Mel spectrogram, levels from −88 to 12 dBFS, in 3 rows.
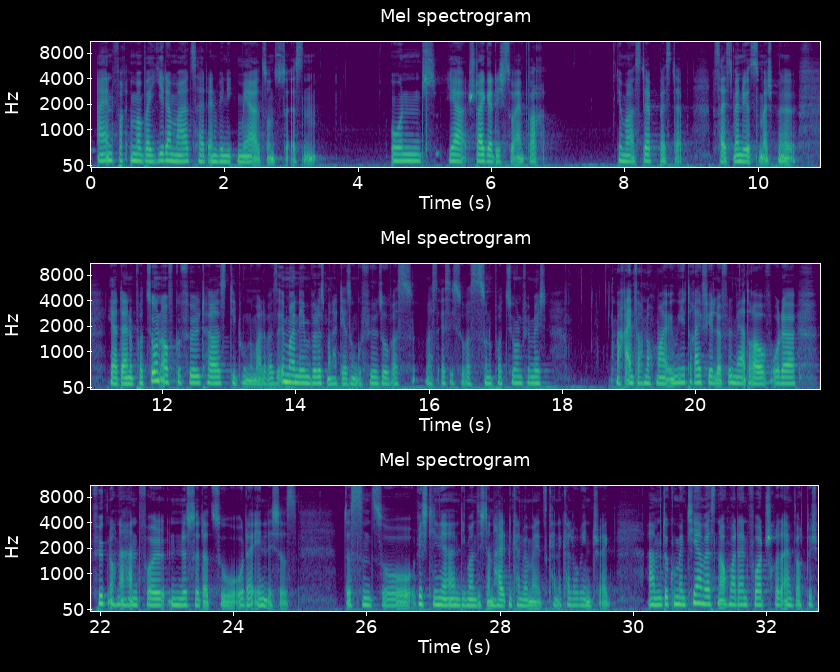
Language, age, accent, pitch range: German, 20-39, German, 155-190 Hz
